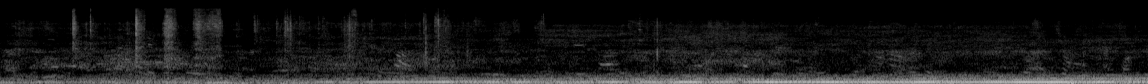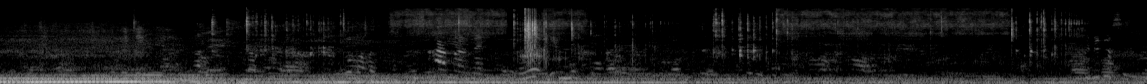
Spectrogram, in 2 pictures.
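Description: A low engine drone swells over several seconds, holds, then fades away, under the chatter of people around. A sharp click stands out about three quarters of the way through, and short hissing sounds follow near the end.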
